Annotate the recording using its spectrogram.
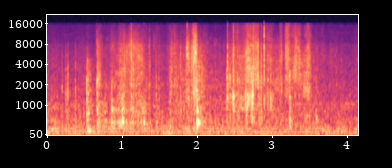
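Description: Faint, intermittent rustling and crinkling of paper as a thin paper bag and a stack of paper envelopes and cards are handled, with a few light taps.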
